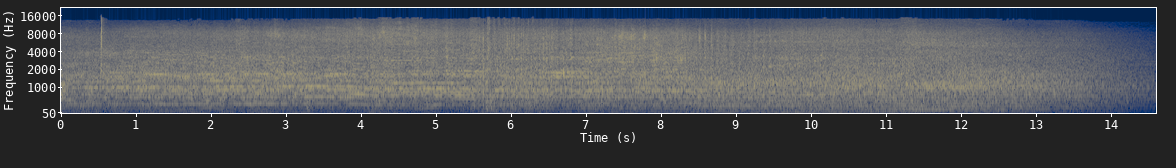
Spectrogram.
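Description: Car and street traffic sound: a steady pitched hum for the first five or six seconds, then a broad rushing noise, fading out near the end.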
